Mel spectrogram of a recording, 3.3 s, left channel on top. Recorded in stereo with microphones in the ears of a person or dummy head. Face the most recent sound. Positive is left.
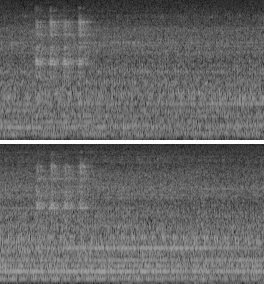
turn(degrees=50)  # may be behind; listen again after turning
